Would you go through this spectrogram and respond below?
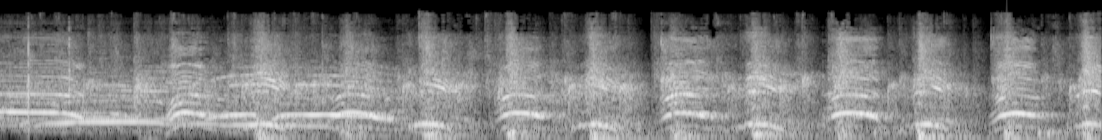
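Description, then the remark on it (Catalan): A crowd bursts into loud, sustained applause mixed with cheering and rising whoops as guest Enric Calpena is welcomed, the clapping steady underneath while voices shout over it for several seconds. “Rebem un fort aplaudiment a l'Enric Calpena!”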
